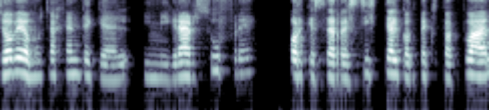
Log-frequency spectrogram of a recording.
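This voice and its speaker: A woman with a medium pitch speaks with fairly even intonation, her loudness swinging widely. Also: fairly slow pace, dry, close sound with no echo. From Israel, raised in a kibbutz by Argentine parents. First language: Hebrew (speaking Spanish). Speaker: psychologist, family constellations teacher. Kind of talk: interview conversation.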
